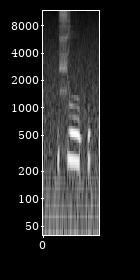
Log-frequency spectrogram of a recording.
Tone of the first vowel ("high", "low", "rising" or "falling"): high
